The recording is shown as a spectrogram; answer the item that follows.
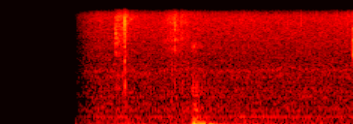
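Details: After a moment of silence, quiet indoor room hum begins, with one soft low thump and a faint tick, and no animal voice.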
